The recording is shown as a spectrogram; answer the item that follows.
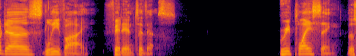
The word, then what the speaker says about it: Levi: Dan is removed and Levi is the one that's taking its place or levie if you prefer that pronunciation but it's interesting here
